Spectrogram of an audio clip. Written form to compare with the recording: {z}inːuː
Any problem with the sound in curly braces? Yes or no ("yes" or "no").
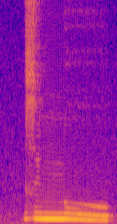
no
